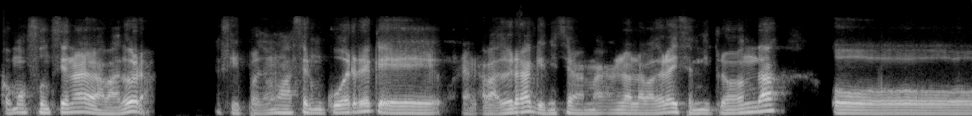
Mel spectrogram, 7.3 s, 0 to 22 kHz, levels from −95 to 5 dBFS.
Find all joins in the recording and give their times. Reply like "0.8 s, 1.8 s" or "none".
6.1 s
